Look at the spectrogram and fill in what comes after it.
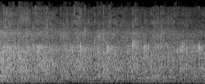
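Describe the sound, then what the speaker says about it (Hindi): Loud, steady applause from an audience at a direct selling business event, dense clapping filling the whole stretch without a break or voices on top. "एक बार जोरदार तालियां नसीब गुरु जी की"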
